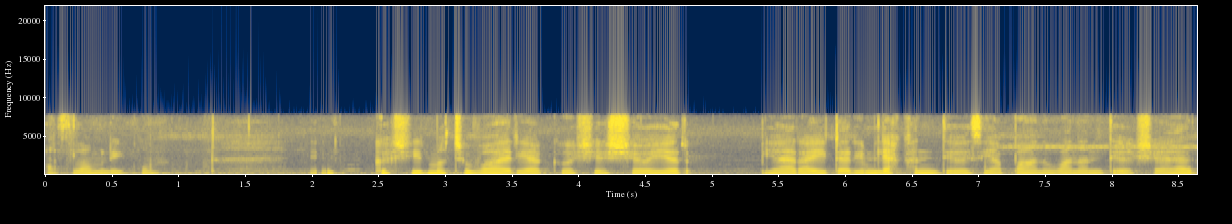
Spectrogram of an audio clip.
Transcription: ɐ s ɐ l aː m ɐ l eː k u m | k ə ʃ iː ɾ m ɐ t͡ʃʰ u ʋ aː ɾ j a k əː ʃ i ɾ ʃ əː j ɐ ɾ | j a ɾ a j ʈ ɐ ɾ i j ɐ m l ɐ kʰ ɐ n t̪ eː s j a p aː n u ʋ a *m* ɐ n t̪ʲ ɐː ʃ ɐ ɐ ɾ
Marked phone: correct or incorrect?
incorrect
